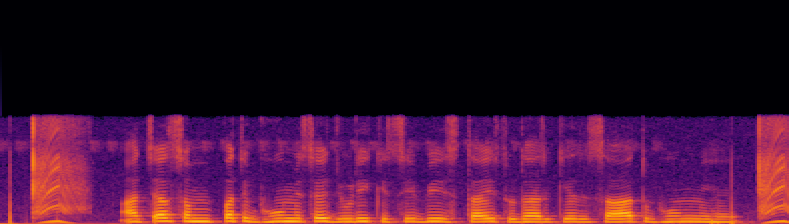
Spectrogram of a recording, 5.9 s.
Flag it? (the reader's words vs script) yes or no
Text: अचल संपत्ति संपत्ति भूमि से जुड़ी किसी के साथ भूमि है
yes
